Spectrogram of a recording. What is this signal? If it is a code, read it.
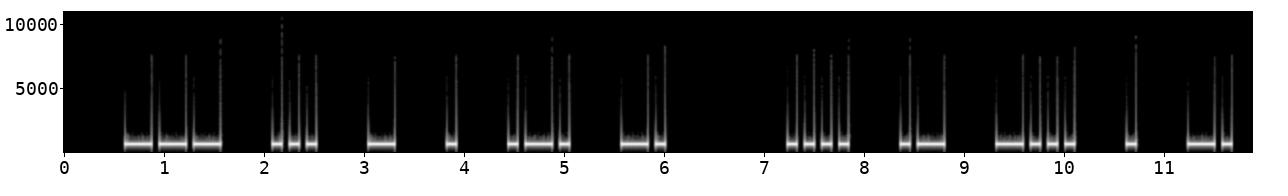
Morse code, heard as a keyed tone, about 14 wpm, spaced as for 10 wpm, 680 Hz. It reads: OSTERN HABEN
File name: Morsekurs / Witze / Witz 20. Juni 2023 50 F70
